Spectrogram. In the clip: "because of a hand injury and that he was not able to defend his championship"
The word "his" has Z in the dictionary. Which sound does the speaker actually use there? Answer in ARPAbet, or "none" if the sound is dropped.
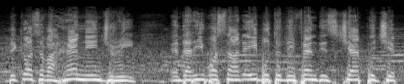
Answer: S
